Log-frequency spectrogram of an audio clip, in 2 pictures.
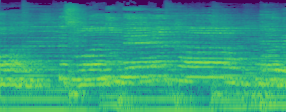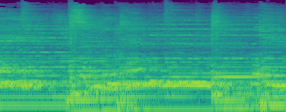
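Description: Two women singing a gospel hymn together through microphones, with keyboard accompaniment holding sustained bass notes.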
